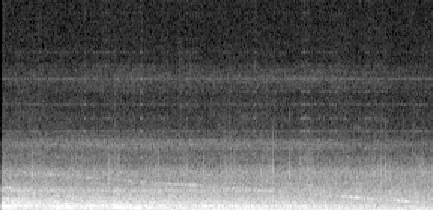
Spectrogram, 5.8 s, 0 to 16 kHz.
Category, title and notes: Sound effects > Vehicles
Tram00050160TramArriving
Tram arriving to a nearby stop. Recorded during the winter in an urban environment. Recorded at Tampere, Hervanta. The recording was done using the Rode VideoMic.
tram, winter, transportation, vehicle, city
